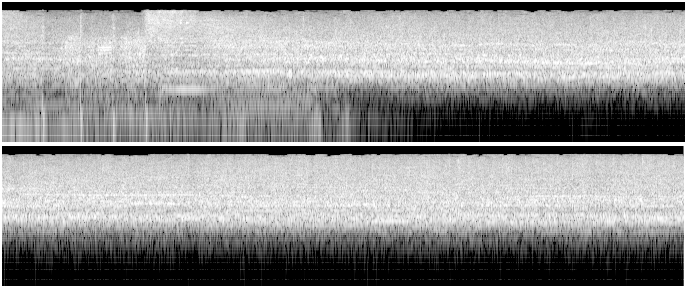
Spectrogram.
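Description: Live rock band ending a song on a final held chord with guitar, bass and drums that stops about two and a half seconds in, followed by a large audience cheering, screaming and applauding steadily.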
